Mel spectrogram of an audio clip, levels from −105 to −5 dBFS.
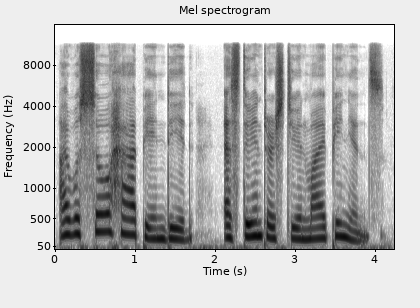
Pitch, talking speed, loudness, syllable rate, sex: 200 Hz, 170 wpm, -16 LUFS, 4.9 syllables/s, female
